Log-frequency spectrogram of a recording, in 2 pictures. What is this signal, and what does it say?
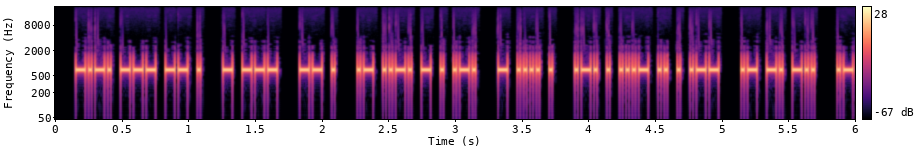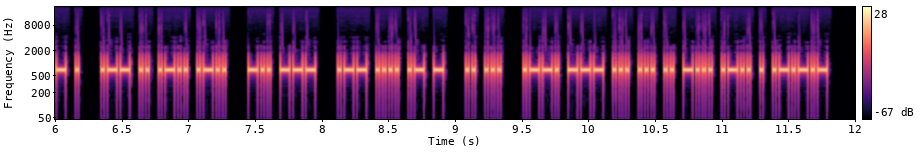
Morse code, heard as a keyed tone, about 50 wpm, 700 Hz. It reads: COME TO ME AFTER THE REVIEW AND WE WILL DO WHAT IS POSSIBLE.
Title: Sentences from Top 900 Words 50wpm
